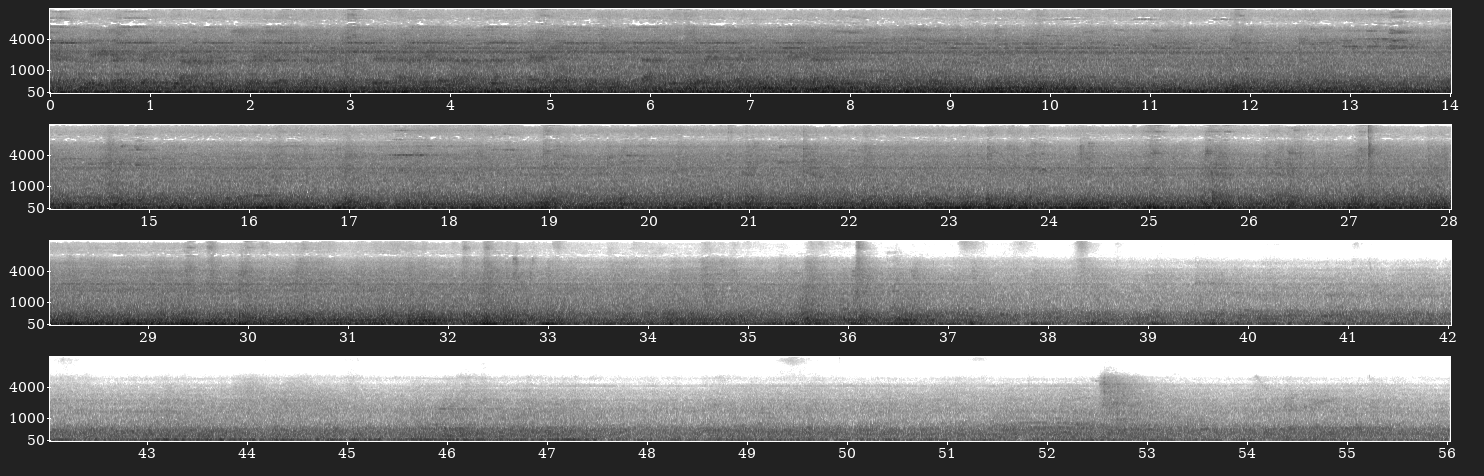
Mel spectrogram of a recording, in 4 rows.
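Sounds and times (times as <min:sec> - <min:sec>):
train wheels rumbling on rail: 0:00.0 - 0:50.4, 0:52.3 - 0:53.4
faint wheel squeal: 0:17.4 - 0:18.8.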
